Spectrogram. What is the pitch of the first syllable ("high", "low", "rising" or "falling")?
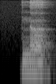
low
